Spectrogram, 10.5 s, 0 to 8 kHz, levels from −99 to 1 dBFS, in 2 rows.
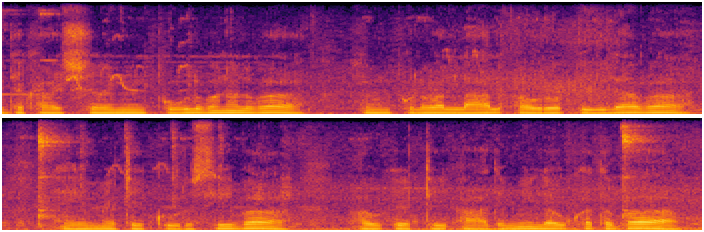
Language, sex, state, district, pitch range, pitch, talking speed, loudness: Bhojpuri, male, Uttar Pradesh, Gorakhpur, 115-135 Hz, 120 Hz, 130 wpm, -17 LUFS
